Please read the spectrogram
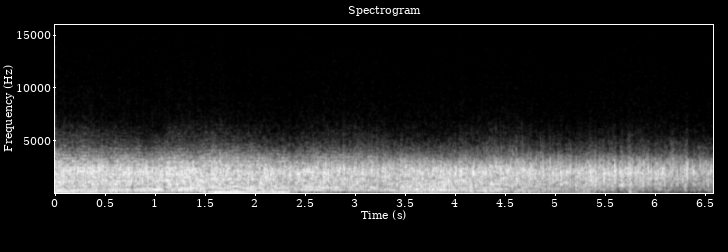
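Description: Audience applauding while an orchestra plays sustained notes underneath, heard on an old radio broadcast recording. The applause dies down near the end.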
